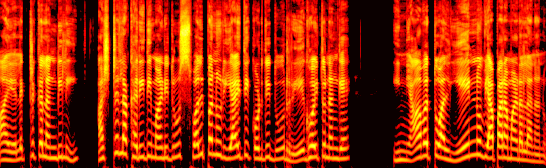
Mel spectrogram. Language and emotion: Kannada, angry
